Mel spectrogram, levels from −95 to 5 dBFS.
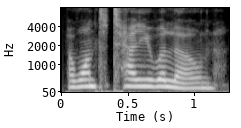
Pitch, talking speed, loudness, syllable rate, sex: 210 Hz, 285 wpm, -14 LUFS, 7.1 syllables/s, female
